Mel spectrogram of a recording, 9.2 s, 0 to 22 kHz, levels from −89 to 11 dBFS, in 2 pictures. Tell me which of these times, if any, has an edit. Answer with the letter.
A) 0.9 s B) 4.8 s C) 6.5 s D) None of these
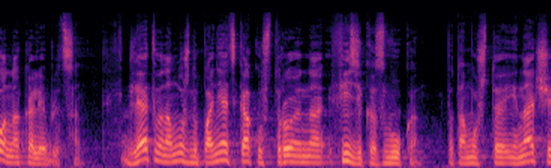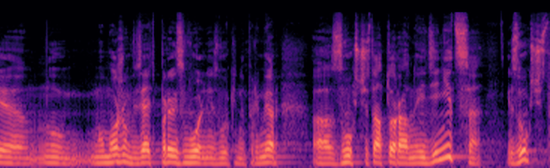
A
